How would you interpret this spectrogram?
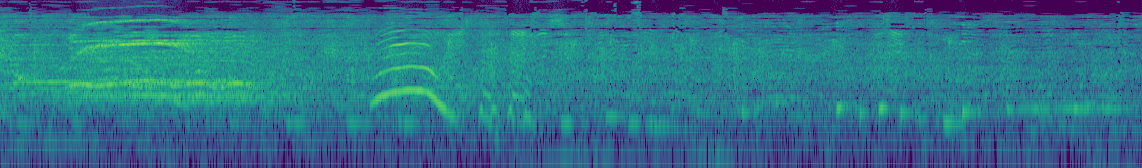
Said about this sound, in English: big round of applause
